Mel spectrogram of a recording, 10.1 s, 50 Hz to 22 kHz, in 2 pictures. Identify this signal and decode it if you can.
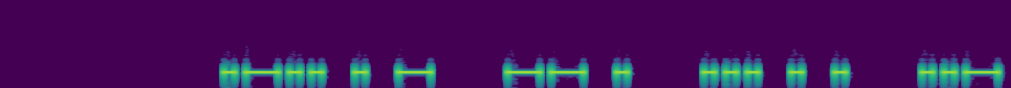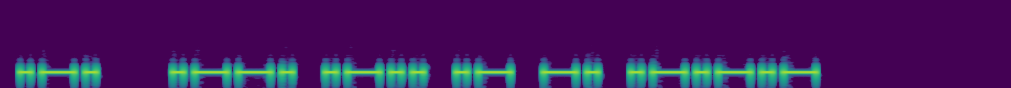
Morse code, heard as a keyed tone, about 22 wpm, 700 Hz. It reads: LET ME SEE UR PLAN.
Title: Sentences from Top 500 Words and Abbreviations 22wpm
